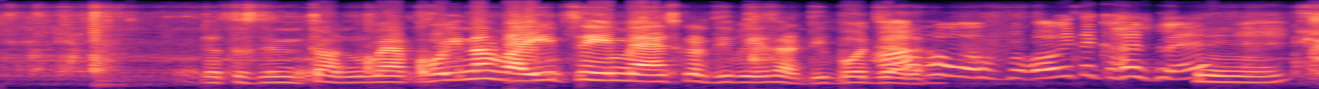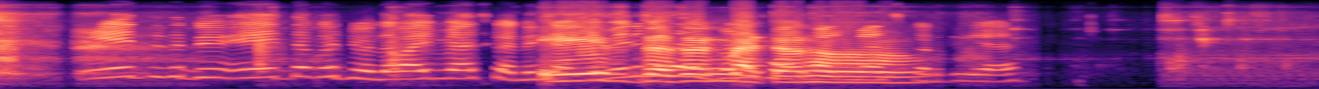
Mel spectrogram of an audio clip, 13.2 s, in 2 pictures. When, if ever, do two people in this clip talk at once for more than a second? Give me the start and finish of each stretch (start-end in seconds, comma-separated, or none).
9.3-11.4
